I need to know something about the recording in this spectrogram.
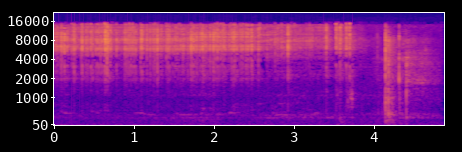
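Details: EasyAcc five-port multi-output USB mains charger (two-pin, Class II), heard while charging a device: faint, irregular crackling, sizzling and buzzing ticks from a bad solder joint arcing inside; unit faulty and likely dangerous.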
